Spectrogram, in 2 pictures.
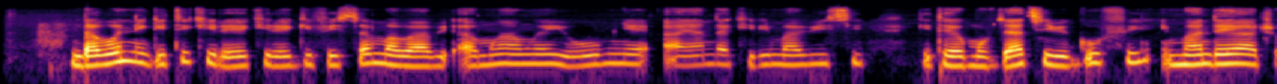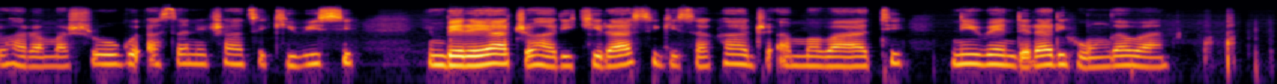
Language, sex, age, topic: Rundi, female, 36-49, education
